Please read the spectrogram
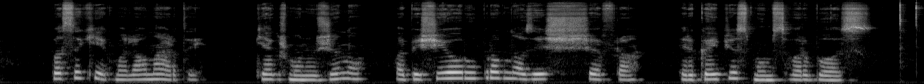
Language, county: Lithuanian, Marijampolė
